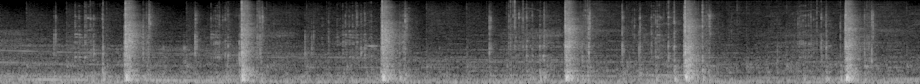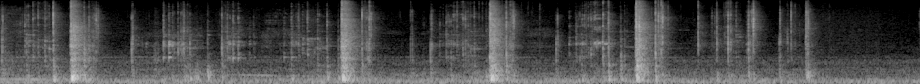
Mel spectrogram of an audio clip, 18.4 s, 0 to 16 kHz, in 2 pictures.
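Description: Glass breaker pen snapping against the iPhone 12's back glass, a sharp click every second or so, about ten in all with some weaker ones between: the glass being cracked up so it comes off easily.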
